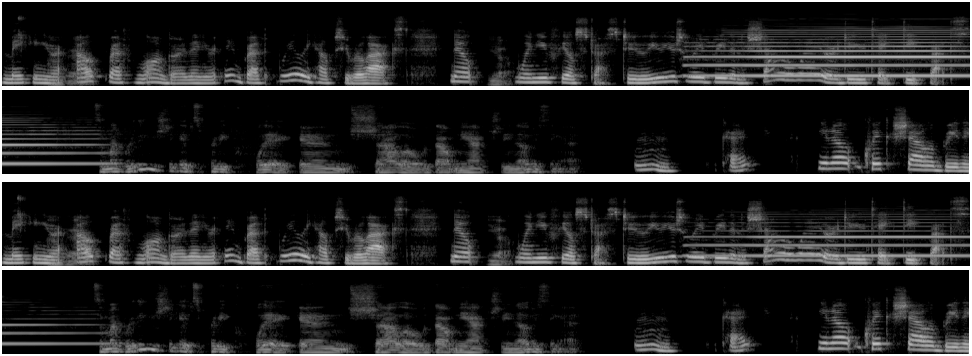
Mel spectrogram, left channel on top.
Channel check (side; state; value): both; normal; correlation 0.66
